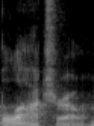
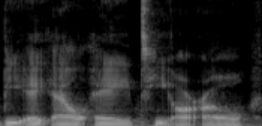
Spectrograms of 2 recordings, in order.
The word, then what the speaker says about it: Balatro: uh let's talk about batro and I think that's how you say it b a l a t r o balatro balatro I apologize for butchering it um but this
